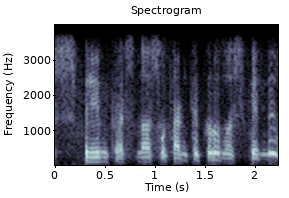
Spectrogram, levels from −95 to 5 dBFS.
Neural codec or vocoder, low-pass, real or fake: codec, 16 kHz, 1 kbps, X-Codec, HuBERT features, trained on balanced general audio; 3.6 kHz; fake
